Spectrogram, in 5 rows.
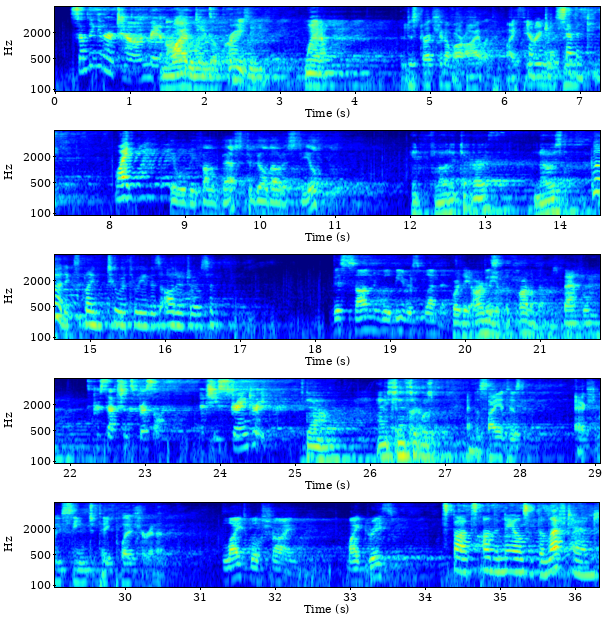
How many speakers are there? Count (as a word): nine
